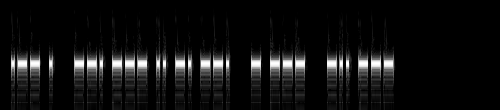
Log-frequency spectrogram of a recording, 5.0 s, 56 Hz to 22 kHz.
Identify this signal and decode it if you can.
Morse code, heard as a keyed tone, about 38 wpm, 700 Hz. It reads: WE GOING TO DO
